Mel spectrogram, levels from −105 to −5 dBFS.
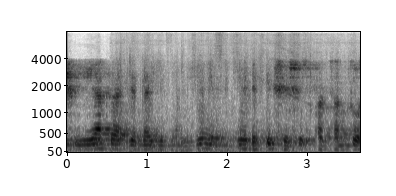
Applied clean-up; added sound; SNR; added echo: neural separator model SepFormer DNS4.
